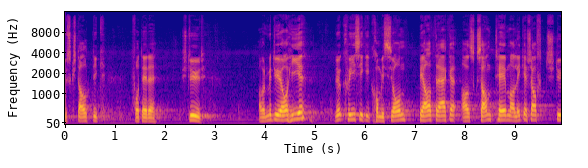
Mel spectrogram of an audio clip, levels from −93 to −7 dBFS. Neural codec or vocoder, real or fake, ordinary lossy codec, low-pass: none; real; none; 14.4 kHz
